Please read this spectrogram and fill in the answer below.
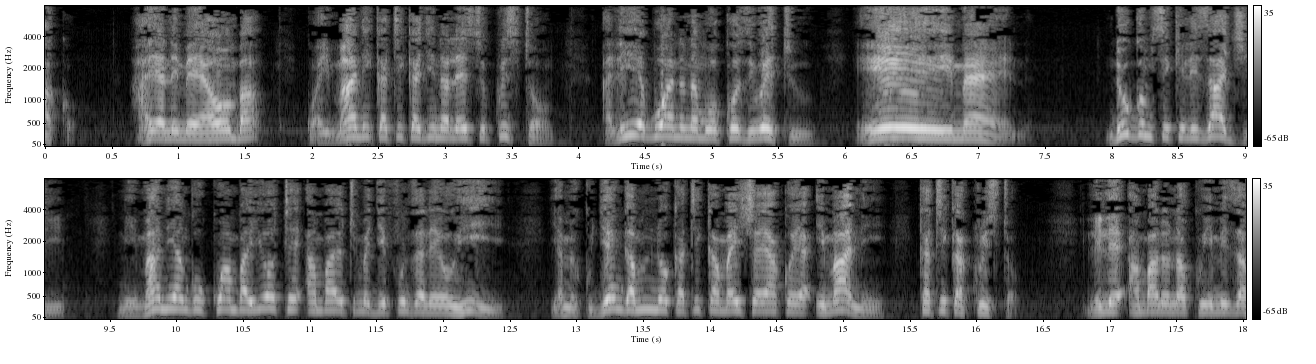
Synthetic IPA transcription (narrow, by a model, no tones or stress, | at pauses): kɔ̥ | ha̰janimɛjaɔmba | kwa̰imanikatikaʄinalajɛsukɾistɔ̰ | a̰lijɛɓwananamuɔkɔziwɛtṵ | hɛmɛn | nduɠum̩sikilizaʄḭ | niːmanijaŋɡukwambajɔtɛʔambajɔtumɛʄifunzalɛɔhiː | ja̰mɛkuʄɛŋɡam̩nɔkatikamaiʃajakɔjaʔimanḭ | katikakɾistɔ̰ | lilɛʔambalɔnakuimiza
